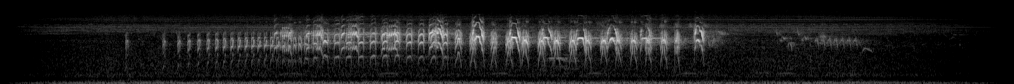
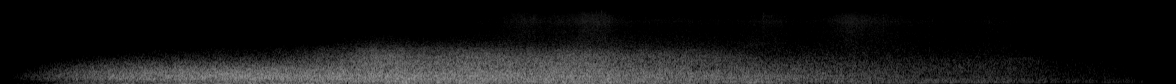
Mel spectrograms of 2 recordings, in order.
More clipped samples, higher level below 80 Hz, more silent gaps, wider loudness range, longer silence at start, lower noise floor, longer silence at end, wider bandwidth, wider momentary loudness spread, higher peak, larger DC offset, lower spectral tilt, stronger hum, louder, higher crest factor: neither; about the same, -56 dBFS vs -52 dBFS; neither; second, 13 LU vs 16 LU; first, 1.65 s vs 0.4 s; second, -61 dBFS vs -72 dBFS; first, 1.9 s vs 0.85 s; first, 19 kHz vs 17 kHz; about the same, 20 LU vs 19 LU; first, 0 dBFS vs -20 dBFS; neither; second, 4 dB/octave vs -6.5 dB/octave; neither; first, -13 LUFS vs -35 LUFS; about the same, 20 dB vs 16 dB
